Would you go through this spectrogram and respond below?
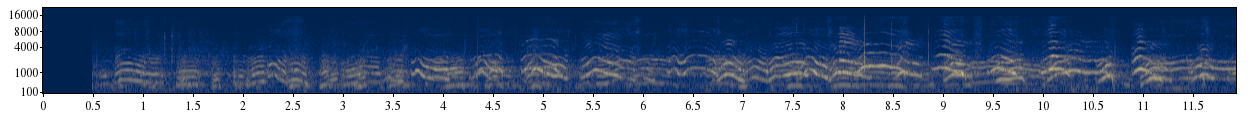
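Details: Litter of White Swiss Shepherd puppies born 11 August at a breeding kennel, many whining and squeaking together in dense overlapping arched whimpers, rising and falling, continuous for the whole stretch after a brief silent start.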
